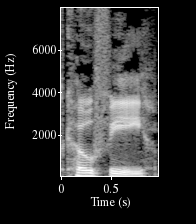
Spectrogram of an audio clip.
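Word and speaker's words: Ko-fi: David Bernard Hal and I looked up the official pronunciation and it's Kofi Kofi that's weird that's weird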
